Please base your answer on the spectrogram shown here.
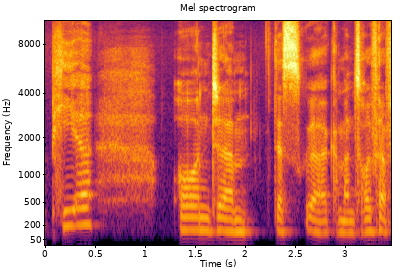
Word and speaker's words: peer: Das englische Wort Peer, also ausgesprochen Peer.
